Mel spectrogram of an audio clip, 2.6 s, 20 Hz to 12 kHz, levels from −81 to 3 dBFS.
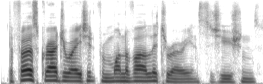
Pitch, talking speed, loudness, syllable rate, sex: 140 Hz, 205 wpm, -18 LUFS, 7.4 syllables/s, male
